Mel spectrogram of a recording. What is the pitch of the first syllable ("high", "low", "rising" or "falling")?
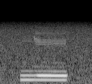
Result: high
